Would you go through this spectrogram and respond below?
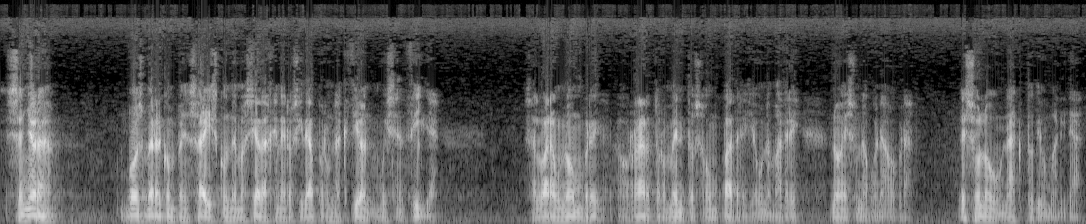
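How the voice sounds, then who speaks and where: A very deep, gravelly, solemn count. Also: male voice, steady tone, a little fast, heavily acted. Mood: solemn, modest. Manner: formal, solemn. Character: Montecristo, grave courteous mysterious count. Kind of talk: Spanish radio drama acting. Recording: muffled, phone-like lo-fi audio.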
